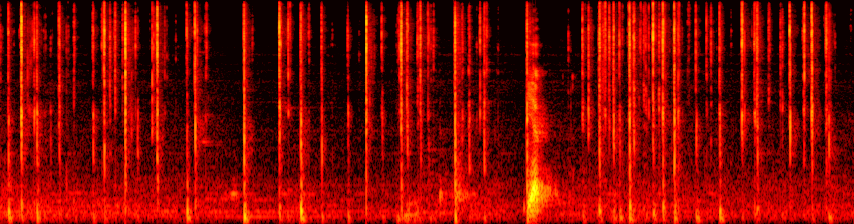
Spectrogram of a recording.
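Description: Typing on a computer keyboard: a rapid, irregular run of keystrokes as a line of text is entered. A brief vocal sound breaks in a little past five seconds.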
